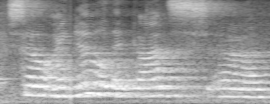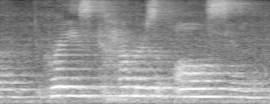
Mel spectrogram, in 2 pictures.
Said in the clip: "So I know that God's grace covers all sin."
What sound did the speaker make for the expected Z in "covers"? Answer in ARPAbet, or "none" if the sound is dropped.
Z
